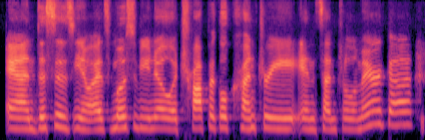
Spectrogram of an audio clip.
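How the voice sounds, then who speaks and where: Clear-voiced young woman presenting. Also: fairly high pitch, steady tone, brisk. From Honduras and Texas. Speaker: speaker, ecological restoration student and forest project lead. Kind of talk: conference presentation.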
